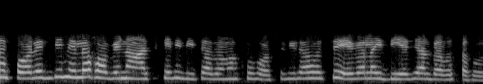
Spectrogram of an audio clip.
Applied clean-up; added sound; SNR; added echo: none; none; none; none.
